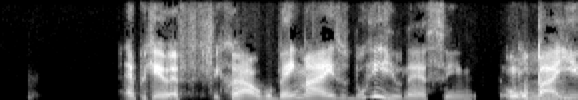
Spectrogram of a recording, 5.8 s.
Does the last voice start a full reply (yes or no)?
no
